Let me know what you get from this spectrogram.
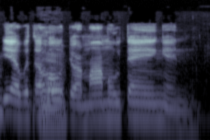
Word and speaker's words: Dormammu: like am I saying it right? Dormammu? – Yeah. – Is it Dormammu? – Yeah, there you go. – Dormammu. – No, yeah, no, you got it the first time.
